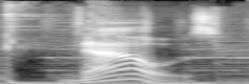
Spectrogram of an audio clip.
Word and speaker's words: Nao: Nao Now. Pronounced exactly like the common sense you need to run a business.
